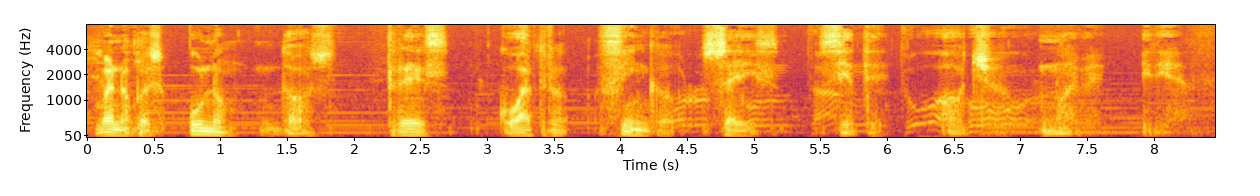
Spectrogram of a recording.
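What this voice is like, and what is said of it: Radio announcer voice. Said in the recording (Spanish): “tiene voz de locutor”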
